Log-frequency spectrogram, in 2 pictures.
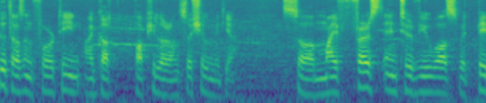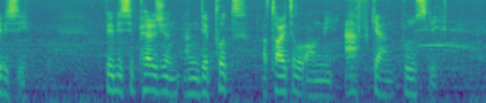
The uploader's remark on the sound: direct from the UK Martial Arts Show 2023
